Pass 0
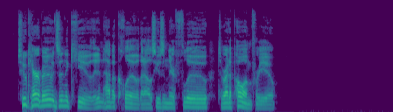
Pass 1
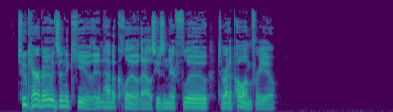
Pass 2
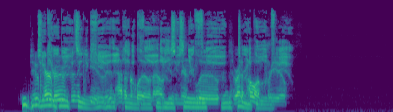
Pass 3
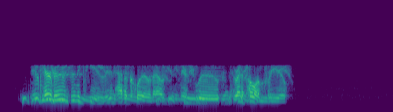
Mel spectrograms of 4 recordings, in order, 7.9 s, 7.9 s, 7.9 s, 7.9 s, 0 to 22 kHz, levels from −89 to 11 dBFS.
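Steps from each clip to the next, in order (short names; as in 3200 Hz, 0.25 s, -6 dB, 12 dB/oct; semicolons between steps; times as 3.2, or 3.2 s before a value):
high shelf 6800 Hz +9.5 dB; notch 580 Hz, Q 12; in parallel at 0 dB: limiter -21.5 dBFS, peak gain reduction 9 dB
three bands offset in time lows, mids, highs 0.24/0.39 s, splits 310/2100 Hz; gain +4.5 dB
brick-wall FIR band-pass 280–2200 Hz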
